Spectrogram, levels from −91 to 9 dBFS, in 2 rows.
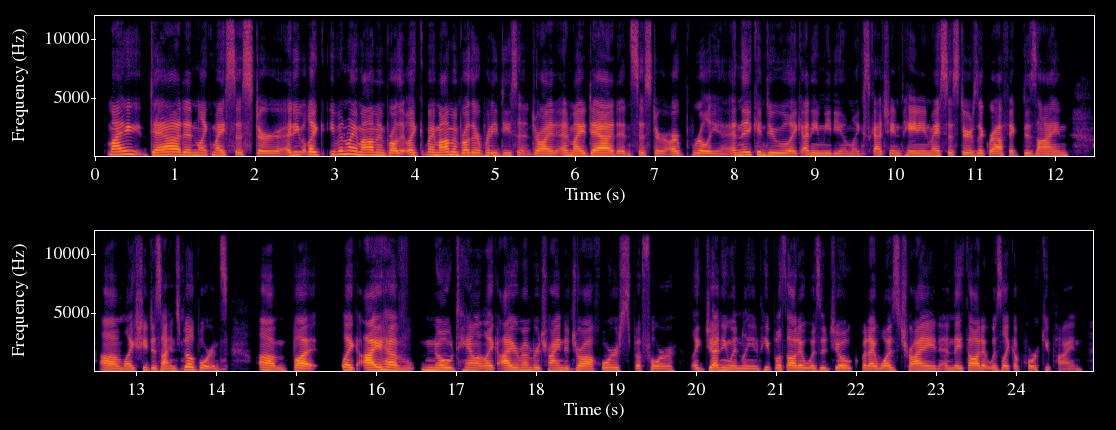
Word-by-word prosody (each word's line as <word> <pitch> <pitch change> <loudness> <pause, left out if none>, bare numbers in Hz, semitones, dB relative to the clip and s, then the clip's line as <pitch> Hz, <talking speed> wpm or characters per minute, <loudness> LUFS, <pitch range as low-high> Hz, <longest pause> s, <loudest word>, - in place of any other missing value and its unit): My 255 +2 +3
dad 225 +1 +5
and, 210 -1 +1
like, 200 0 -3
my 200 -1 +1
sister, 185 -2 -2
and 200 +4 -1
even 230 -4 -1
like, 240 -1 +4
even 270 +3 +1
my 285 -3 +3
mom 220 -1 +3
and 205 - -1
brother 195 -1 +2
like, 200 0 -1
my 230 -3 0
mom 225 +3 +5
and 235 - +2
brother 210 -1 +2
are - - -3
pretty 200 +1 -2
decent 190 +1 -6
at - - -15
drawing, 185 -1 +1
and 195 +1 -2
my 185 0 +2
dad 195 0 +5
and 175 0 -4
sister 185 -3 -5
are 180 0 0
brilliant, 170 -3 -3
and 200 +1 -1
they 220 0 +3
can 220 0 0
do, 195 -1 0
like, 185 -2 -1
any 185 -2 -1
medium, 170 -1 -6
like 175 -1 -11
sketching, 180 0 -5
painting, 180 -1 -1
my 185 0 -1
sister's 190 0 -3
a 190 - -1
graphic 180 -1 -1
design, 180 0 -3 0.4
um 185 -2 +2
like, 180 0 -2
she 205 +3 -4
designs 180 -3 -2
billboards, 195 -7 0 0.4
um, 190 -4 +2
but, 200 0 +5 0.3
like, 210 -3 +2
I 210 +1 +9
have 220 -4 +4 0.2
no 200 -1 +1
talent 200 0 -3
like, 195 -1 -1
I 195 0 +5
remember 205 0 -2
trying 195 +1 -2
to 185 - -4
draw 185 0 +1
a - - -3
horse 205 +1 -5
before, 180 -3 -5 0.2
like, 185 -3 -6
genuinely, 190 -3 -1
and 175 - -9
people 200 0 -4
thought 195 +1 +2
it 195 0 +1
was 185 -1 -5
a 180 - -2
joke, 195 +2 -1
but 200 -1 -2
I 185 - +3
was 190 -1 -2
trying, 185 -2 0
and 185 0 -8
they 185 0 -1
thought 190 +1 +2
it - - -3
was 190 -2 -6
like 180 -2 -3
a 175 - -4
porcupine, 195 +3 -9
195 Hz, 210 wpm, -23 LUFS, 180-205 Hz, 0.4 s, I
